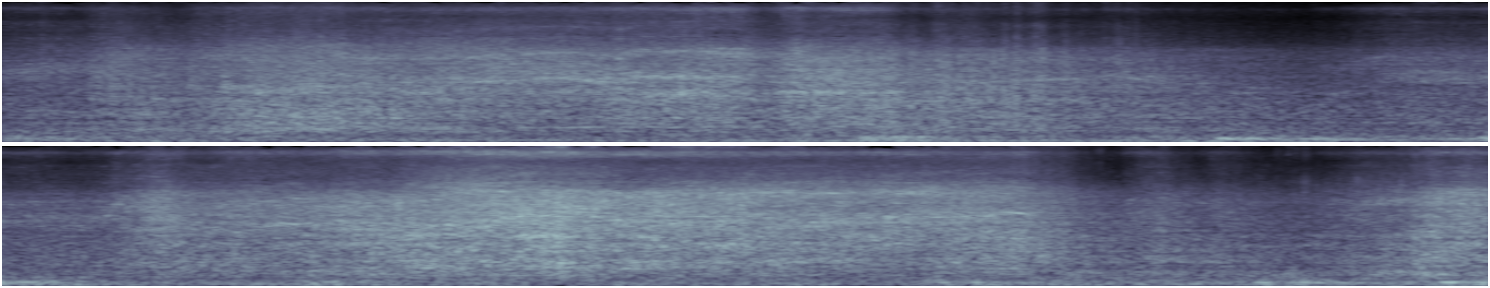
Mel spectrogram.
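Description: A small electric motor of a toy car whines and buzzes as it speeds across dirt.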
